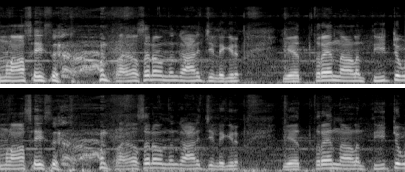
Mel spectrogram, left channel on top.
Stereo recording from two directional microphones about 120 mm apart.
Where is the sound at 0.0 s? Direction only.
30° right (ahead or behind).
